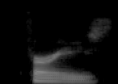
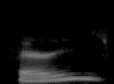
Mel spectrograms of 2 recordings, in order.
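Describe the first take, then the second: First: Faris said fur-EECE, lower and softer; settled pronunciation. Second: Fairies said FAIR-eez, higher and questioning; checking a pronunciation. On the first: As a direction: say Faris with an "ur" and final s. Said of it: "that was it". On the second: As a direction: say Fairies like the winged creatures, as a question. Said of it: "the accented word?". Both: Shown as a demonstration.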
